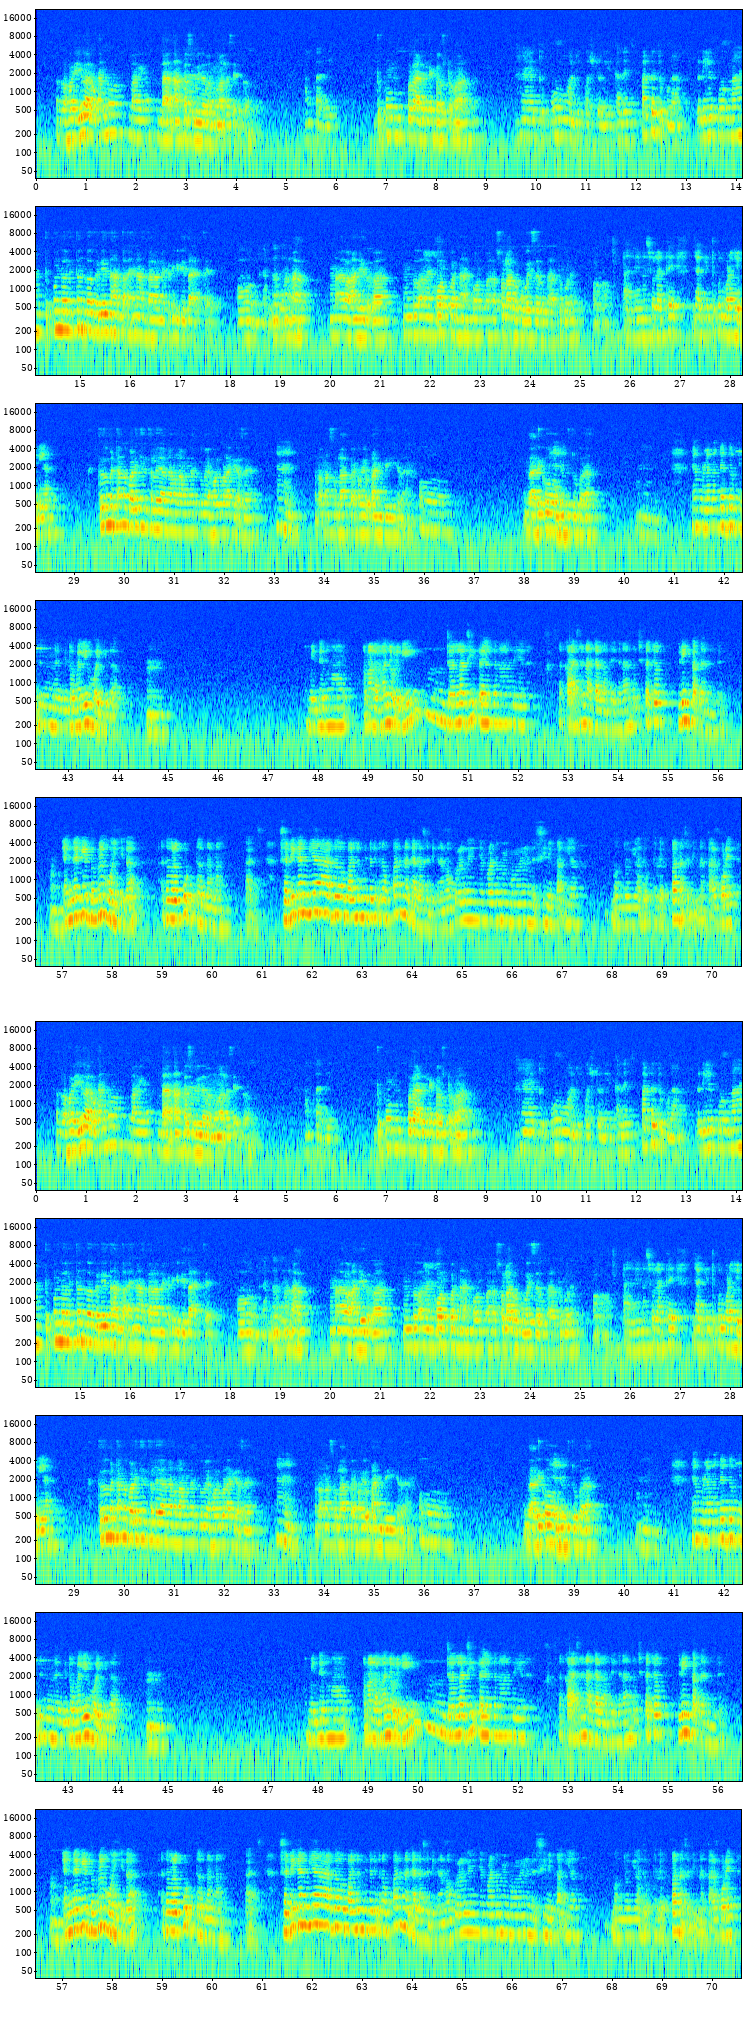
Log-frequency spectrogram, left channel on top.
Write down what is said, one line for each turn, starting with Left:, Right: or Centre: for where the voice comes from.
Right: ᱨᱚᱦᱚᱭ ᱦᱩᱭᱩᱜᱼᱟ, ᱟᱨ ᱵᱟᱠᱷᱟᱱ ᱫᱚ ᱵᱟᱝ ᱦᱩᱭᱩᱜᱼᱟ ᱾ ᱫᱟᱜ ᱨᱮᱱᱟᱜ ᱚᱱᱠᱟ
Centre: ᱦᱮᱸ
Right: ᱥᱩᱵᱤᱫᱷᱟ ᱵᱟᱹᱱᱩᱜᱼᱟ ᱟᱞᱮ ᱥᱮᱫ ᱫᱚ,
Centre: ᱚᱱᱠᱟᱜᱤ,
Right: ᱛᱩᱯᱩᱱ ᱠᱚᱨᱮ ᱟᱹᱰᱤᱞᱮ ᱠᱚᱥᱴᱚᱜᱼᱟ ᱾
Centre: ᱦᱮᱸ ᱛᱩᱯᱩᱱ ᱦᱚᱸ ᱟᱹᱰᱤ ᱠᱚᱥᱴᱚᱜ ᱜᱮ ᱛᱟᱦᱞᱮ ᱚᱠᱟᱨᱮ ᱯᱮ ᱛᱩᱯᱩᱱᱟ ᱜᱟᱹᱰᱭᱟᱹ ᱠᱚ ᱢᱟ,
Right: ᱛᱚᱠᱷᱚᱱ ᱫᱚ ᱱᱤᱛᱚᱝ ᱫᱚ ᱜᱟᱹᱰᱭᱟᱹ ᱨᱮ ᱦᱟᱜ ᱫᱟᱜ ᱦᱮᱱᱟᱜ ᱦᱟᱛᱟᱲᱟᱱᱟ, ᱠᱟᱹᱴᱤᱡ ᱠᱟᱹᱴᱤᱡ ᱫᱟᱜ ᱮᱜ ᱛᱮ,
Centre: ᱚ ᱢᱮᱱᱟᱜ ᱜᱮᱭᱟ
Right: ᱚᱱᱟ
Centre: ᱡᱟᱜᱮ ᱫᱚ
Right: ᱟᱨᱚ ᱚᱱᱟ ᱟᱨᱚ ᱟᱸᱡᱮᱫᱚᱜᱼᱟ, ᱩᱱ ᱫᱚ ᱚᱱᱮ
Centre: ᱦᱮᱸ
Right: ᱠᱚᱞ ᱠᱚ ᱦᱮᱱᱟᱜᱼᱟ ᱠᱚᱞ ᱠᱚ ᱟᱨᱚ ᱥᱳᱞᱟᱨ ᱨᱮᱠᱚ ᱵᱟᱹᱭᱥᱟᱹᱣ ᱟᱠᱟᱫᱼᱟ ᱟᱹᱛᱩ ᱠᱚᱨᱮ ᱾
Centre: ᱚᱻ ᱛᱟᱦᱚᱞᱮ ᱚᱱᱟ ᱥᱳᱞᱟᱨ ᱛᱮ ᱡᱟᱠ ᱜᱮ ᱛᱩᱯᱩᱱ ᱵᱟᱲᱟ ᱦᱩᱭᱩᱜ ᱜᱮᱭᱟ᱾
Right: ᱛᱚ ᱢᱤᱫᱴᱟᱝ ᱫᱚ ᱵᱟᱹᱲᱤᱡ ᱮᱱ ᱛᱟᱞᱮᱭᱟ ᱚᱱᱮ ᱦᱚᱞᱟ ᱢᱟᱫᱷᱮᱨ ᱫᱚᱢᱮ ᱦᱚᱭ ᱵᱟᱲᱟ ᱠᱮᱫᱼᱟ ᱥᱮ
Centre: ᱦᱮᱸ
Right: ᱟᱫᱚ ᱚᱱᱟ ᱥᱳᱞᱟᱨ ᱠᱚᱭ ᱦᱚᱭ ᱚᱴᱟᱝ ᱤᱫᱤ ᱟᱠᱟᱫᱟ᱾
Centre: ᱚᱻ
Right: ᱟᱣᱨᱤ ᱠᱚ
Centre: ᱦᱮᱸ
Right: ᱡᱩᱛ ᱚᱴᱚ ᱠᱟᱜᱼᱟ ᱾
Centre: ᱦᱩᱸ ᱦᱮᱸ ᱦᱚᱞᱟ ᱢᱟᱫᱷᱮᱨ ᱫᱚ ᱢᱤᱫ ᱫᱤᱱ ᱫᱚᱢᱮ ᱜᱮᱭ ᱦᱚᱭ ᱠᱮᱫᱟ ᱾
Right: ᱦᱮᱸ
Centre: ᱢᱤᱫ ᱫᱤᱱ ᱦᱚᱸ ᱚᱱᱟ ᱞᱟᱦᱟ ᱧᱚᱜ ᱨᱮᱜᱮ ᱡᱟᱞᱞᱟ ᱡᱷᱤᱡ ᱛᱟᱦᱮᱸᱦ ᱠᱟᱱᱟ, ᱡᱮ ᱠᱟᱪ ᱨᱮᱱᱟᱜ ᱡᱟᱞᱱᱟ ᱛᱟᱦᱮᱸ ᱠᱟᱱᱟ ᱟᱫᱚ ᱪᱤᱠᱟ ᱪᱚ ᱦᱤᱲᱤᱧ ᱟᱠᱟᱫ ᱛᱟᱦᱮᱱᱟᱞᱮ,
Right: ᱦᱮᱸ
Centre: ᱮᱱᱮ ᱜᱤ ᱫᱚᱢᱮ ᱦᱚᱭ ᱠᱮᱫᱟ, ᱮᱠᱫᱚᱢ ᱨᱟᱹᱯᱩᱫ ᱩᱛᱟᱹᱨ ᱮᱱᱟ ᱚᱱᱟ ᱠᱟᱸᱡ ᱥᱟᱰᱮ ᱠᱟᱱ ᱜᱮᱭᱟ, ᱟᱫᱚ ᱵᱟᱞᱮ ᱵᱩᱡᱽ ᱫᱟᱲᱮᱭᱟᱜ ᱠᱟᱱᱟ ᱚᱠᱟ ᱨᱮᱱᱟᱜ ᱡᱟᱱᱟᱞᱟ ᱥᱟᱰᱮ ᱠᱟᱱᱟ, ᱱᱚᱣᱟ ᱠᱚᱨᱮ ᱞᱮ ᱧᱮᱞ ᱵᱟᱲᱟᱭᱮᱫᱟ ᱫᱚᱢᱮ ᱵᱚᱱ ᱥᱤᱧ ᱟᱠᱟᱫ ᱜᱮᱭᱟ ᱾ ᱵᱚᱱᱫᱚ ᱜᱮᱭᱟ ᱟᱫᱚ ᱛᱟᱦᱚᱞᱮ ᱚᱠᱟ ᱨᱮᱱᱟᱜ ᱥᱮᱴᱤᱝ ᱮᱱᱟ, ᱛᱟᱨᱯᱚᱨᱮ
